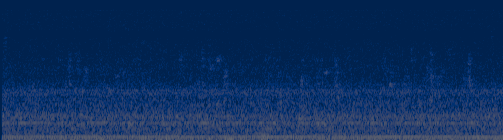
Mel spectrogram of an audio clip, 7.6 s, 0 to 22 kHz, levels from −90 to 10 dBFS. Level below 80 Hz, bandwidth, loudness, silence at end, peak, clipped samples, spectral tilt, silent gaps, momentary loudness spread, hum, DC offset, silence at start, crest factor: -66 dBFS; 16.5 kHz; -60 LUFS; 0 s; -46 dBFS; under 0.1%; -5 dB/octave; none; 1 LU; none; under 0.1%; 0 s; 14 dB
